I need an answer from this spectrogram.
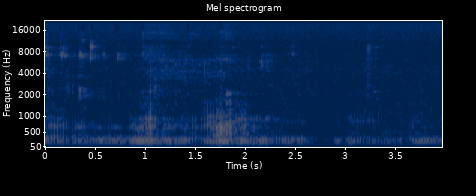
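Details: Domestic cat purring as a kitten seeks milk and attention from its father; a steady low rumbling throb with soft rhythmic pulses, swelling and fading over a few seconds, faint rustling above.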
